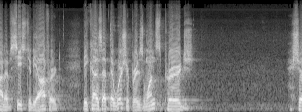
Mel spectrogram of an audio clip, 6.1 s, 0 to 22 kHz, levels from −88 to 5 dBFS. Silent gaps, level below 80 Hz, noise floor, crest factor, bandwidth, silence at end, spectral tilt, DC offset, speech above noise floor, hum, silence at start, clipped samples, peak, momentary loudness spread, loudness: none; -38 dBFS; -38 dBFS; 8 dB; over 20 kHz; 0 s; -3.5 dB/octave; under 0.1%; 32 dB; none; 0 s; 4%; 0 dBFS; 10 LU; -6 LUFS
